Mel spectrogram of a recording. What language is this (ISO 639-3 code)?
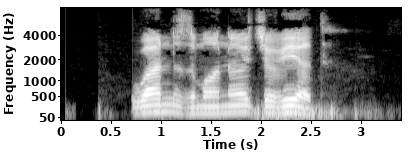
ydg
